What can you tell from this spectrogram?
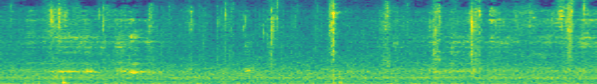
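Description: Wooden spoon stirring rice and toppings in a stainless steel bowl: soft scrapes and a few light taps, over a steady low rumble.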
